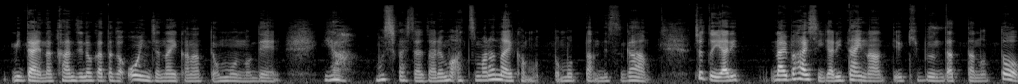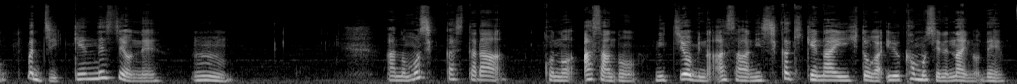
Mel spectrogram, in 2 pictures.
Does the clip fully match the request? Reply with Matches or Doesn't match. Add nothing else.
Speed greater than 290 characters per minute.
Matches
